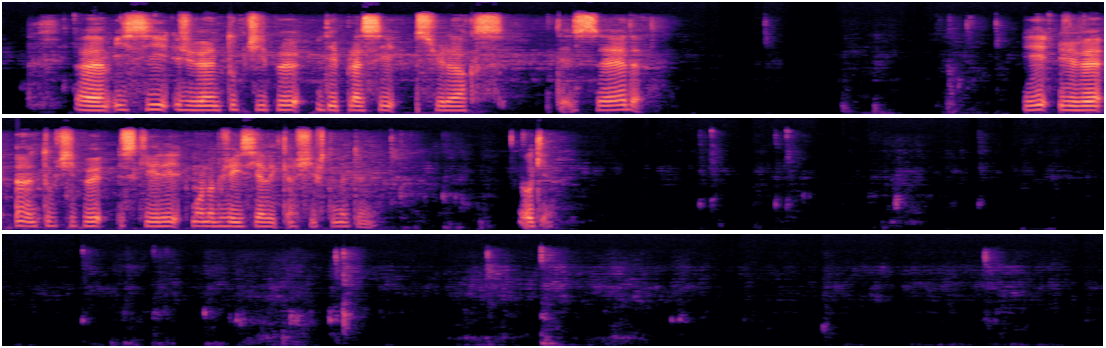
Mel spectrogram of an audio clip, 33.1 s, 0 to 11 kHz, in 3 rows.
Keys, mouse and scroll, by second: 0.3 scroll up 2, 0.7 right click, 1.5 shift+right click, 2.5 Tab, 2.8 a, 3.2 a, 3.7-6.6 drag, 6.6-9.5 middle drag, 9.5 Tab, 9.7 middle click, 10.4 right click, 10.8 Tab, 11.1 a, 11.3 a, 11.7 s, 13.8-15.1 middle drag, 15.1 Tab, 15.5 a, 15.7-16.3 scroll down 2, 16.3 KP_3, 17.5-18.1 scroll up 2, 18.1 right click, 18.8 shift+right click, 19.5 scroll up 1, 19.8 Tab, 20.9-23.2 drag, 23.2 ctrl+z, 23.6 Tab, 24.1 a, 24.4-25.5 scroll down 11, 25.5-27.5 middle drag, 27.5 KP_1, 28.8-29.7 scroll up 8, 31.9-33.0 middle drag.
